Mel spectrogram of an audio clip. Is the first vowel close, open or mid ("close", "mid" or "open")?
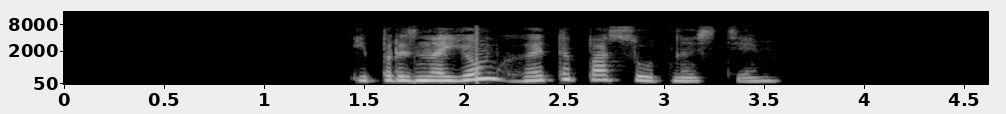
close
